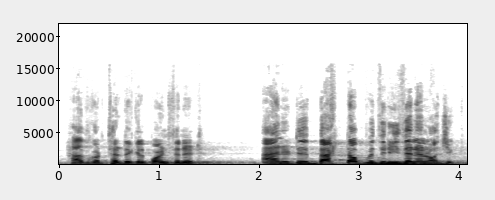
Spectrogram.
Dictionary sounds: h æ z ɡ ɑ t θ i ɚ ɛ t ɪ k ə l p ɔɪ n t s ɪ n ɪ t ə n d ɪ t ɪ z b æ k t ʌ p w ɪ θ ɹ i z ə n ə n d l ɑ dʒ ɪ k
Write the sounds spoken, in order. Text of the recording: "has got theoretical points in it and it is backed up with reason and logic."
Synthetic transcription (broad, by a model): h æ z ɡ ɑ t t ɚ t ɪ k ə l p ɔɪ n t s ɪ n ɪ t ə n d ɪ t ɪ z b æ k t ʌ p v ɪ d ɹ i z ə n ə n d l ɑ dʒ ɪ k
